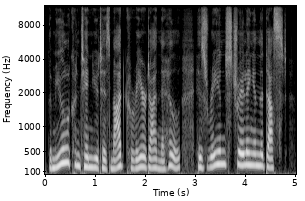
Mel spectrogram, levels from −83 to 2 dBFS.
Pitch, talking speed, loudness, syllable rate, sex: 205 Hz, 180 wpm, -16 LUFS, 4.3 syllables/s, female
